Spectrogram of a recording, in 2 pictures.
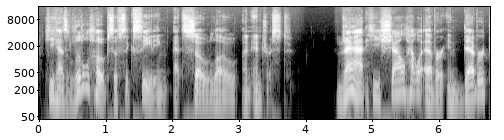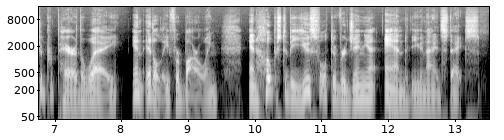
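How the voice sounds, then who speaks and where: A man with a slightly low voice reads old correspondence as a formal podcast narration. His delivery is measured and oratorical, with wide, animated rises and falls in pitch. The recording is dry and close, free of room sound. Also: no room sound. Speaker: podcast host reading historical letters aloud. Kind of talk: formal scripted reading of 18th-century letters.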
